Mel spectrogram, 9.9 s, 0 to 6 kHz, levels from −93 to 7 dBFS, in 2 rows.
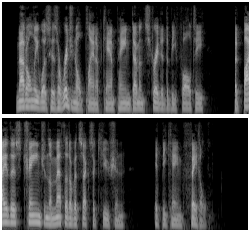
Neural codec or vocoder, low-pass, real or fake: none; 5.4 kHz; real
